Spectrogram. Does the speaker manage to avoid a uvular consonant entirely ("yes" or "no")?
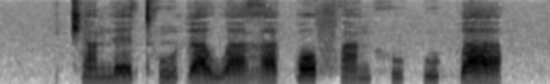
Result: yes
